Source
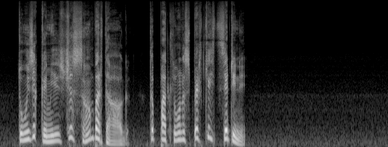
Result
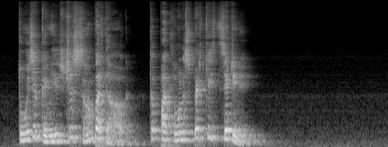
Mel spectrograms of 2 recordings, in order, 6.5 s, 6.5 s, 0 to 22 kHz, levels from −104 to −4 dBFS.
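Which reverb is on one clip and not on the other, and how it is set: shoebox room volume 75 m³, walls mixed, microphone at 0.62 m; gain +1.5 dB

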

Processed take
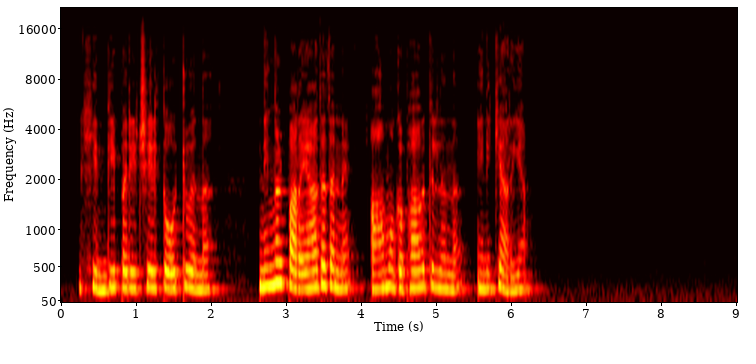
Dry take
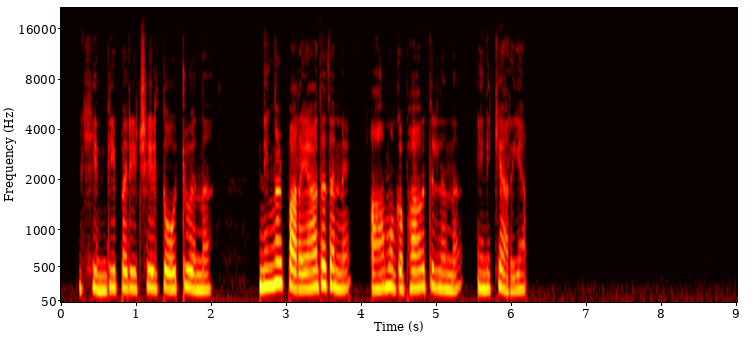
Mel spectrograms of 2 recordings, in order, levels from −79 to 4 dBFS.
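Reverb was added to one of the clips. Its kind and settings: shoebox room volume 340 m³, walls furnished, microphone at 0.38 m; gain -1 dB

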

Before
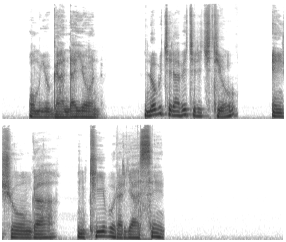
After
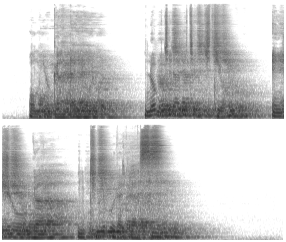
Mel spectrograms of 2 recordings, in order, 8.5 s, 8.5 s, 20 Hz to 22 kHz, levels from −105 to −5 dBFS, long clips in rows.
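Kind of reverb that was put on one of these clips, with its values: digital reverb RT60 1 s, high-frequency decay 0.5×, pre-delay 85 ms, DRR -1 dB; gain -2 dB

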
